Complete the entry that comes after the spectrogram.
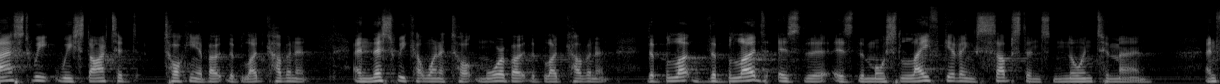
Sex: male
